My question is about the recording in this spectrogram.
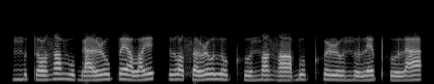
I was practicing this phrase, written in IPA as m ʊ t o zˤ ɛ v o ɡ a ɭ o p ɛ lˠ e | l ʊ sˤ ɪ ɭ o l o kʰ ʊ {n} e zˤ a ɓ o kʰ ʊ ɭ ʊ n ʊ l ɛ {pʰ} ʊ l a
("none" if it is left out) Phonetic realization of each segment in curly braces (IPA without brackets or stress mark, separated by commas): n, pʰ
